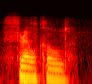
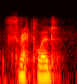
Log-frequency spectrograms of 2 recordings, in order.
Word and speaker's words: Threlkeld: Threlkeld is how we'd say it, not Threckled or Threkled or anything like that.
